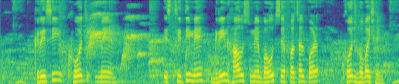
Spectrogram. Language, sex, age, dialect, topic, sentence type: Magahi, male, 18-24, Western, agriculture, statement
